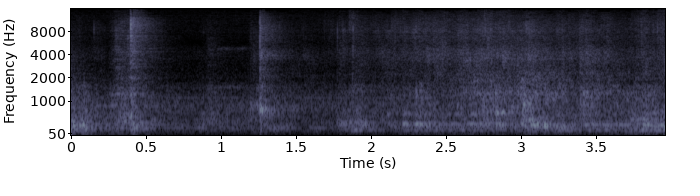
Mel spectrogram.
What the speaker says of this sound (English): just wash it through a couple of times with the boiling water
